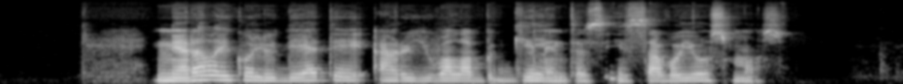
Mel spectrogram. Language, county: Lithuanian, Panevėžys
